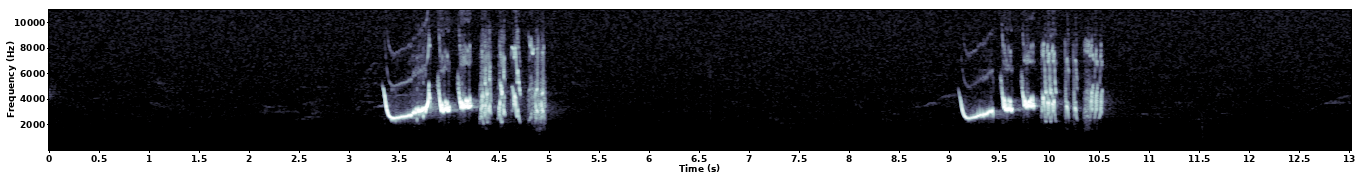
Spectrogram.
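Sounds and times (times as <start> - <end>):
redwing singing: 3.3 - 5.0, 9.1 - 10.6.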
